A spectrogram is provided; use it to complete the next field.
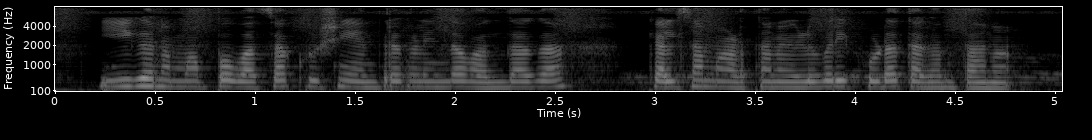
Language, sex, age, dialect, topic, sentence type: Kannada, female, 18-24, Central, agriculture, statement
